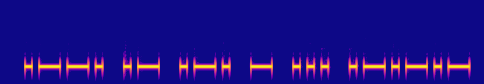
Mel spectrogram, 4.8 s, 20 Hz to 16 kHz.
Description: Morse code, heard as a keyed tone, about 17 wpm, 700 Hz. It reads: PARTS.
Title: Sentences from Top 1000 Words - Review Part 6 - 17wpm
